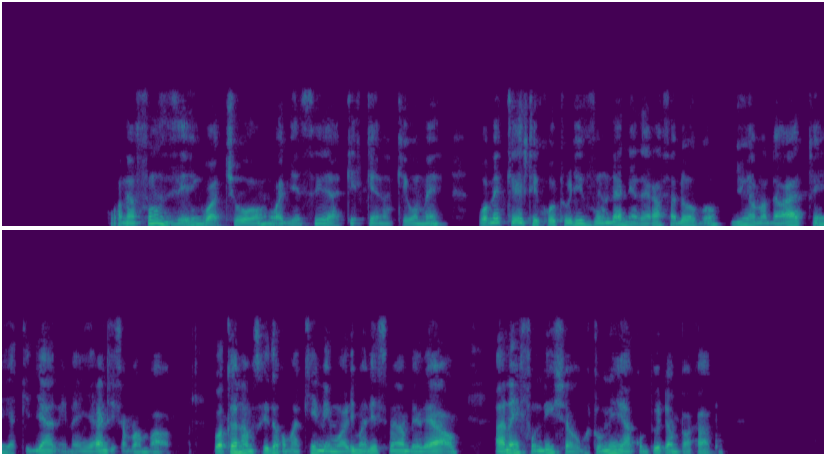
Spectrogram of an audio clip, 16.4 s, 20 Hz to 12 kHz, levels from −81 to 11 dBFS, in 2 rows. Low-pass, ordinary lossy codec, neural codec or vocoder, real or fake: 7.2 kHz; MP3, 48 kbps; codec, 16 kHz, 2 kbps, FreqCodec, larger model; fake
